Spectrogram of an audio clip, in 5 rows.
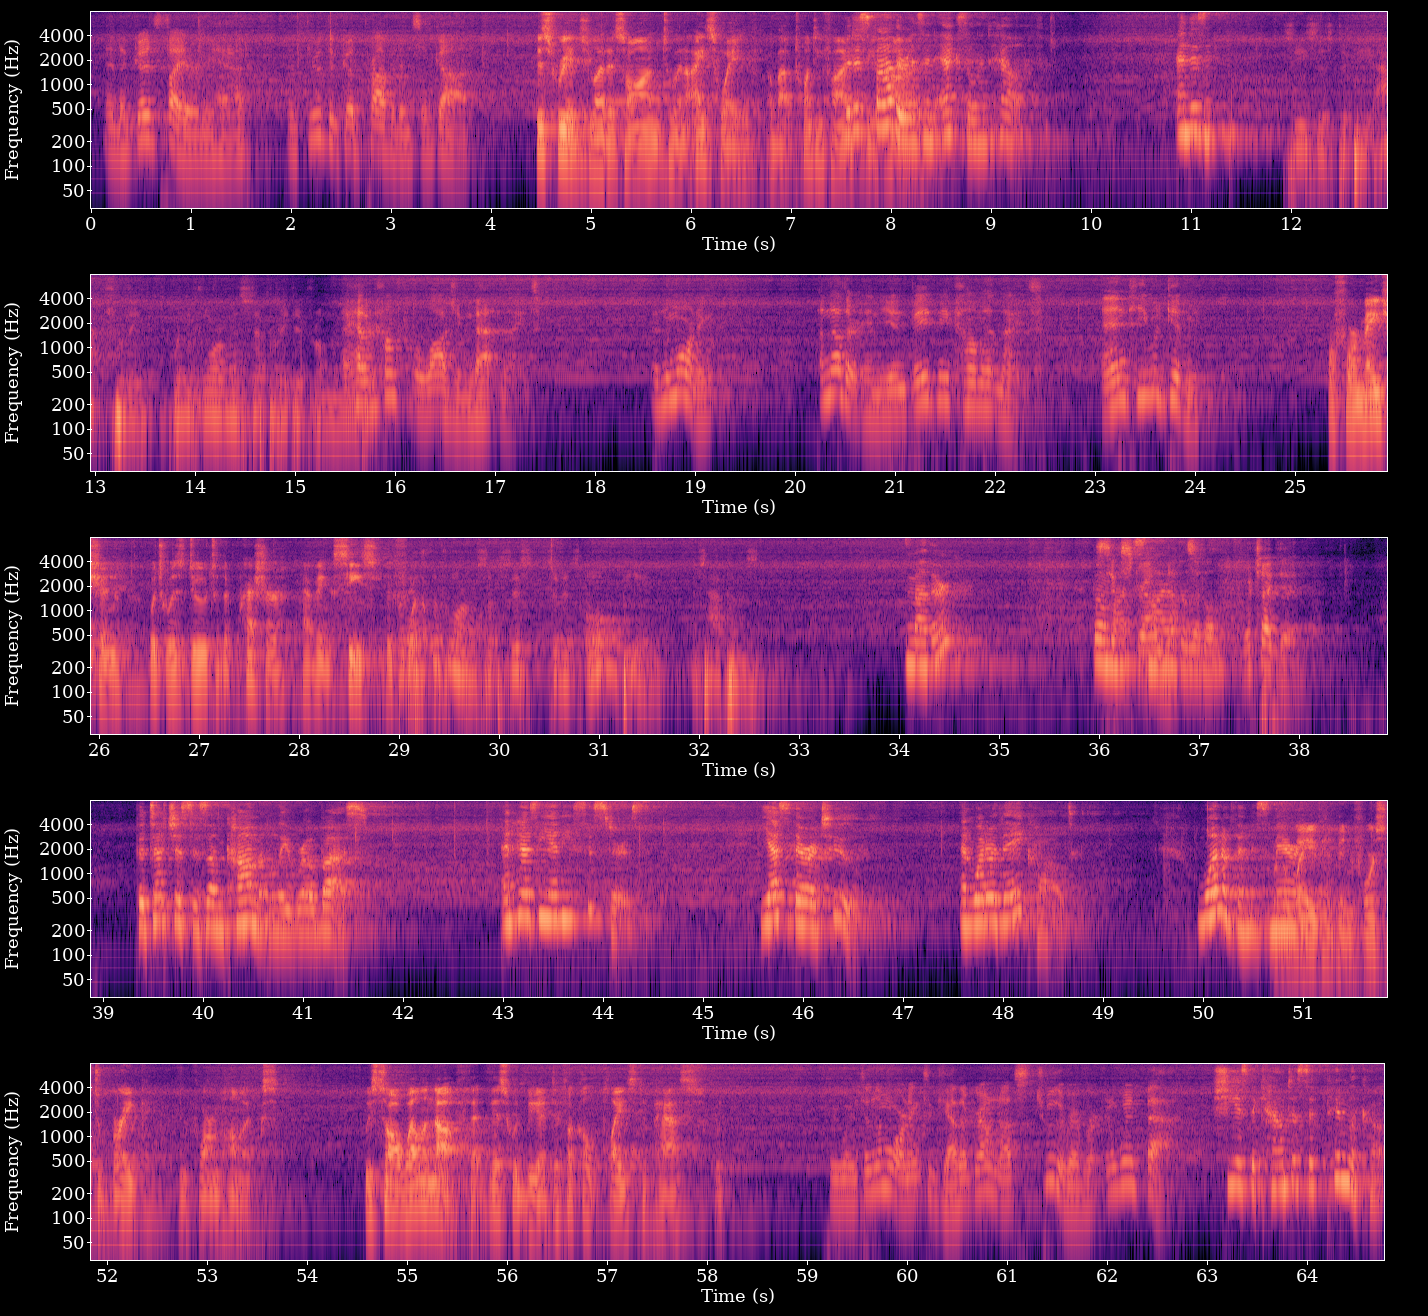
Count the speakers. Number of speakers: four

